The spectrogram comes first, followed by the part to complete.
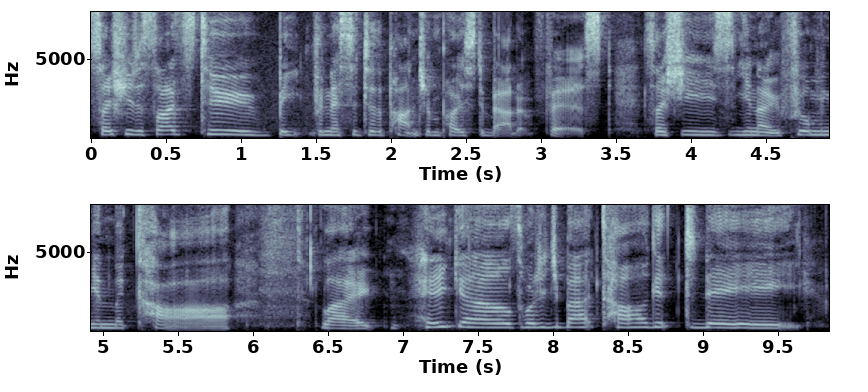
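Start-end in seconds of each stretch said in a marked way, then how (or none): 7.0-9.6 clumsy, bad put-on American accent. Retelling a book character filming a video for her followers: bad American accent.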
